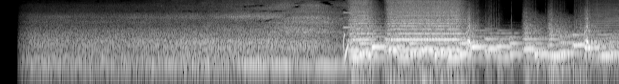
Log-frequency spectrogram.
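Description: Road traffic noise swelling steadily for about three and a half seconds, then bright music comes in abruptly with a quick rising swoop and a run of plucked, melodic notes.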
